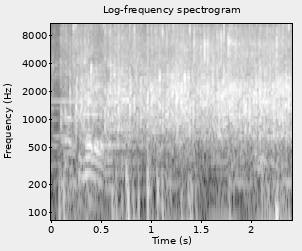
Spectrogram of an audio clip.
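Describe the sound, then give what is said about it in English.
A crowd bursts into sustained applause, dense clapping at a steady loud level, with some murmured voices mixed underneath. “okay, applause.”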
